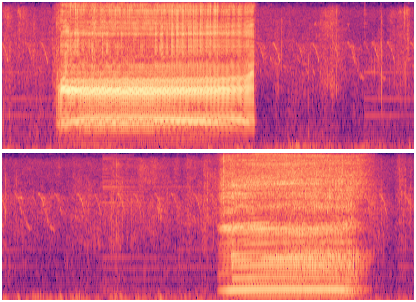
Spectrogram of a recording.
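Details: A calf calling as it searches for its mother: two loud, drawn-out bawls of about two seconds each, rich and harmonic with a slightly wavering pitch, separated by a quiet gap with faint steady tones in the background.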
